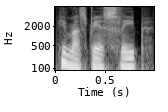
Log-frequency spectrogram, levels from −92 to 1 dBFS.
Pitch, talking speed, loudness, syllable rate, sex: 105 Hz, 240 wpm, -16 LUFS, 5.3 syllables/s, male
